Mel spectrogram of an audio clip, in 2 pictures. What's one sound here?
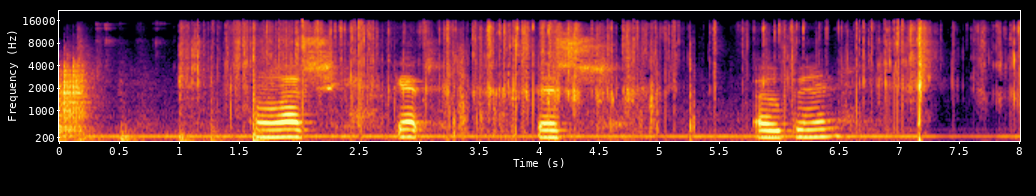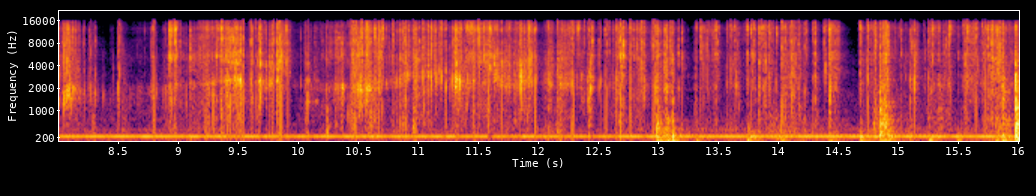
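Playing cards in plastic sleeves rustle and crinkle as they are handled.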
